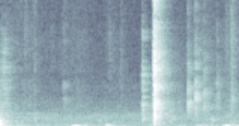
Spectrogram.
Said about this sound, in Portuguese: Fui abrir a porta aqui pro, pro Costelinha passar.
